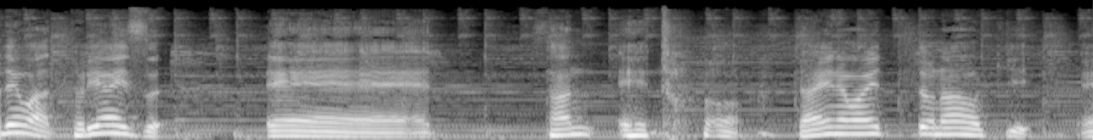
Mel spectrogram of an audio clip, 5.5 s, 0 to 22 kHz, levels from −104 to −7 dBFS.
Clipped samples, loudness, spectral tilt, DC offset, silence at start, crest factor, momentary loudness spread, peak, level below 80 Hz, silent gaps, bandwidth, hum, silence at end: under 0.1%; -21 LUFS; -7.5 dB/octave; under 0.1%; 0 s; 16 dB; 11 LU; -4 dBFS; -54 dBFS; none; 16 kHz; none; 0 s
